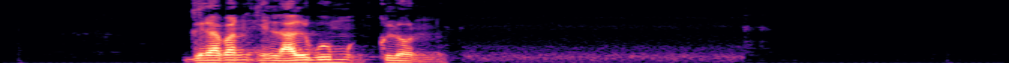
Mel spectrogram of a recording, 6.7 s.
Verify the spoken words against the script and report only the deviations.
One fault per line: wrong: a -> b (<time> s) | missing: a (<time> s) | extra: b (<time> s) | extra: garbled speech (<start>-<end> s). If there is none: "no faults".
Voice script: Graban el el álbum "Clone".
missing: el (1.9 s)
